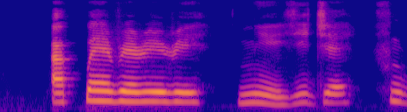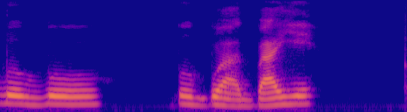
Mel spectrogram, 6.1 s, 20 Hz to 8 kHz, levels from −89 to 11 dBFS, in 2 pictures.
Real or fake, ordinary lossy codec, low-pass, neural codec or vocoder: fake; none; none; codec, 16 kHz, 2 kbps, X-Codec, WavLM features, trained on Multilingual LibriSpeech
